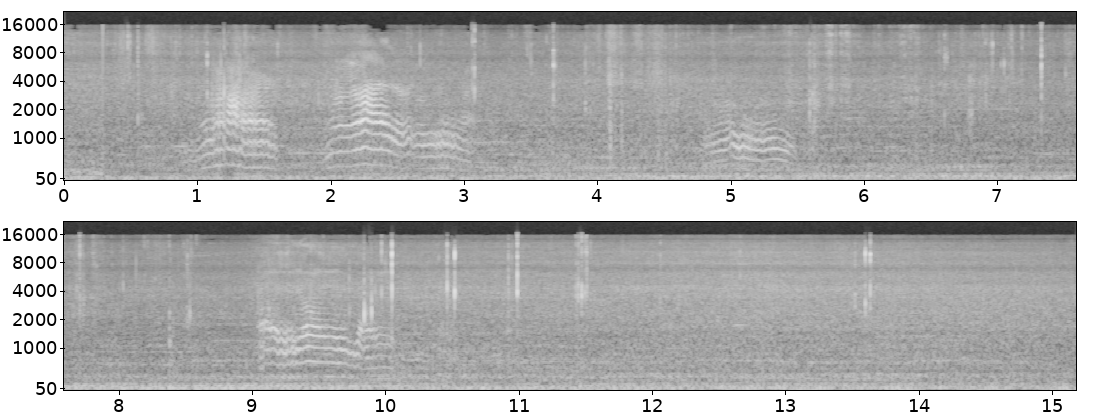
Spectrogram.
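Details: Happy stray cats at feeding time, captured with a DJI Osmo Action: several short, rising-then-falling meows in quick succession, then a pause and one more, against a constant low background rumble.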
